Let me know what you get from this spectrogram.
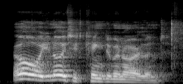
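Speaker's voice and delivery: loud, bad, terrible put-on Irish accent. Reading names off a bit of paper, in a terrible Irish accent. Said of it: "he said in his terrible Irish accent there".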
